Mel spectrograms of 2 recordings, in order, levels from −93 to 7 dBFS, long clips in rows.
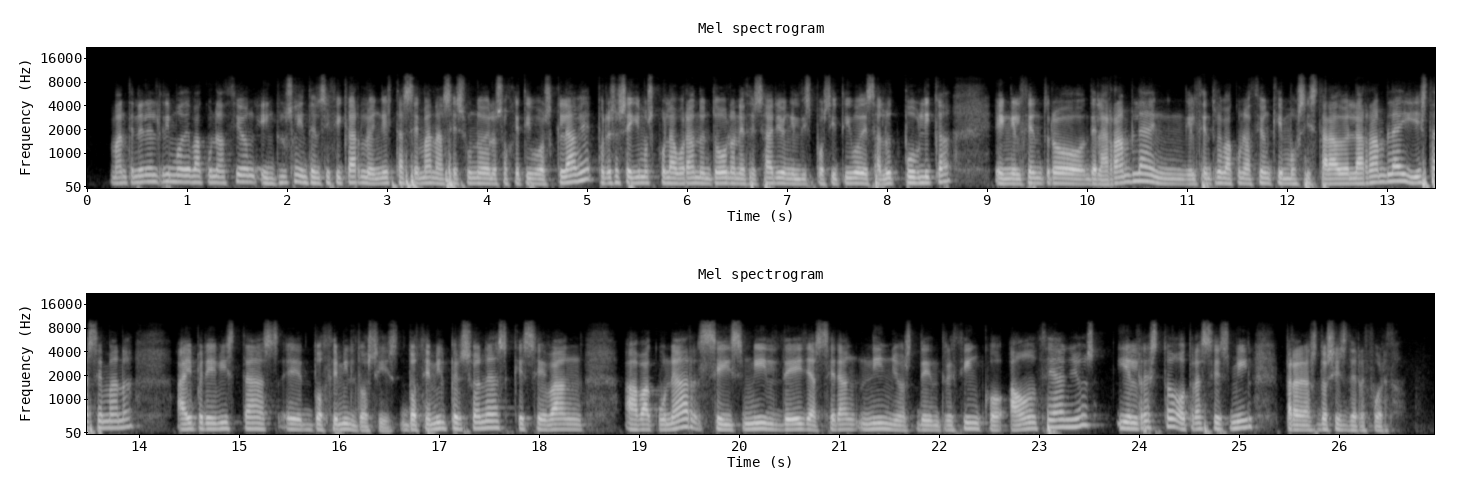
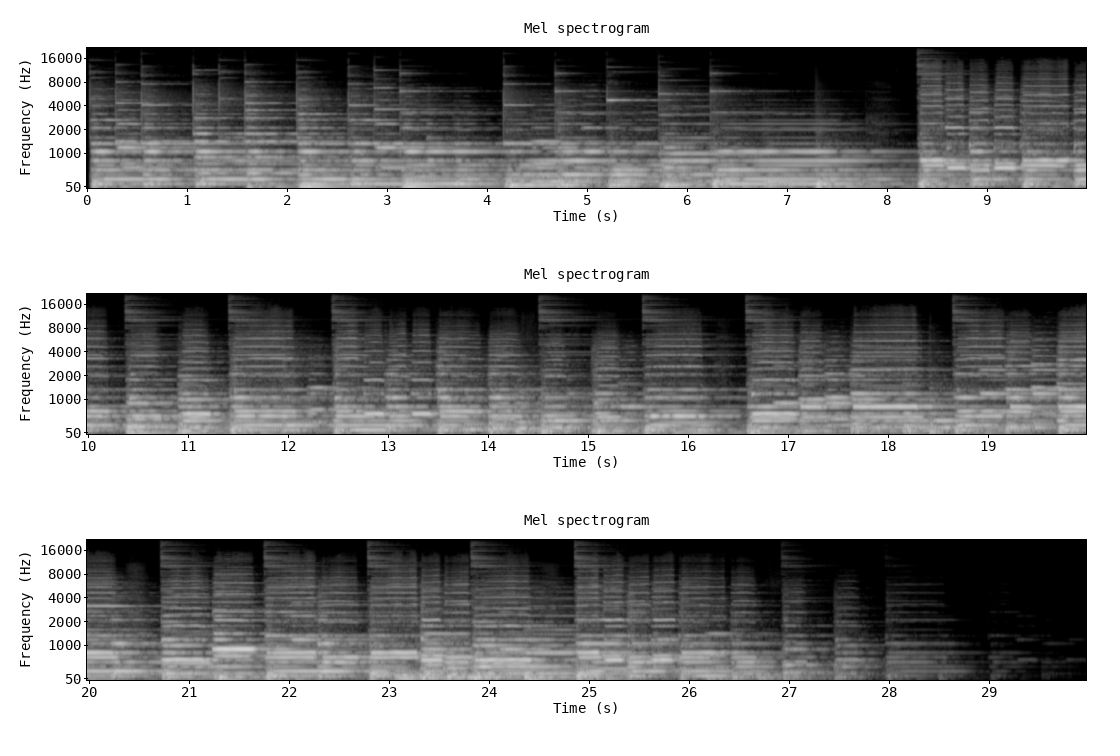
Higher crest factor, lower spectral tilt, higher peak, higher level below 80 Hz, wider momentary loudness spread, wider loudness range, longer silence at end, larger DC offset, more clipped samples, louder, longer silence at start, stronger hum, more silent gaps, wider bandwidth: about the same, 16 dB vs 18 dB; about the same, -5.5 dB/octave vs -6.5 dB/octave; about the same, -4 dBFS vs -2 dBFS; second, -40 dBFS vs -32 dBFS; about the same, 6 LU vs 7 LU; second, 2 LU vs 5 LU; second, 0.4 s vs 1.95 s; neither; neither; about the same, -20 LUFS vs -20 LUFS; first, 0.25 s vs 0 s; neither; neither; second, 9.8 kHz vs 16.5 kHz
